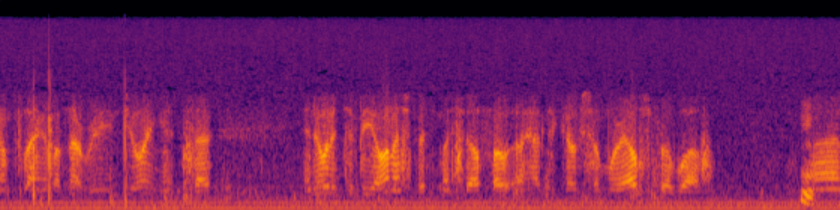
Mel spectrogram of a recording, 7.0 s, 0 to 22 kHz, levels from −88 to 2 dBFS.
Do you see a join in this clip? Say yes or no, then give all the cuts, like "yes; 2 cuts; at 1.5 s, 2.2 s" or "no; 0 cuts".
no; 0 cuts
